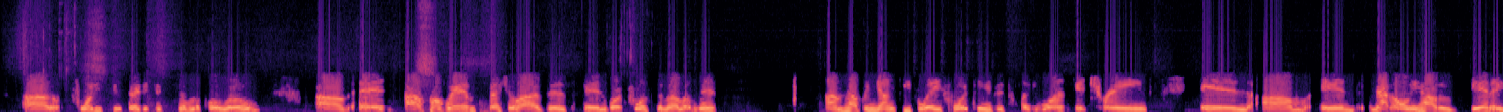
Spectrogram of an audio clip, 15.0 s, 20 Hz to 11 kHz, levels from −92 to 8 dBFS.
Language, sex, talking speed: English, female, 130 wpm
